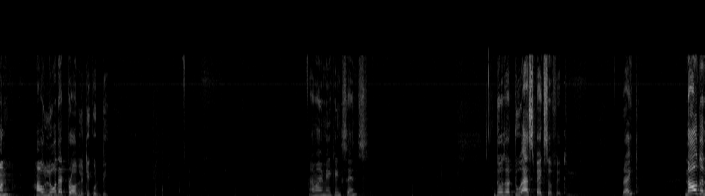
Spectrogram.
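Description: A woman speaks calmly through a clip-on microphone, pausing between phrases.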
